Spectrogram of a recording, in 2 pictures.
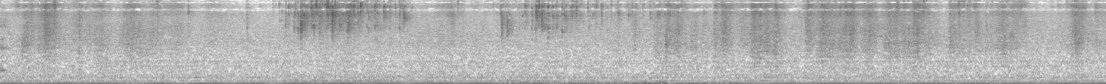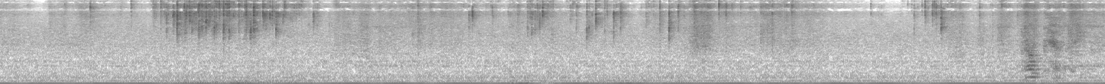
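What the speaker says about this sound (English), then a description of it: "you let it sit for about an hour and then go back and squeeze it again" Liquid is squeezed by hand out of prepped food for meal prep salads, giving steady wet squishing and dripping over a constant low background hum, with no talk heard.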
